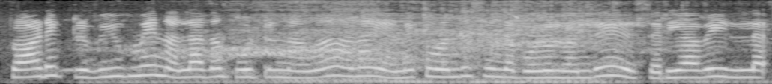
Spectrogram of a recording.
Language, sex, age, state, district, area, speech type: Tamil, female, 18-30, Tamil Nadu, Nagapattinam, rural, spontaneous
